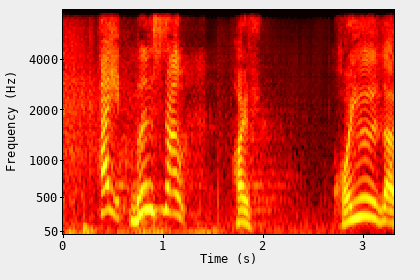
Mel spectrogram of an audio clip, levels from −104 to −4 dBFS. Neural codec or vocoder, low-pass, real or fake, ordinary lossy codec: codec, 16 kHz, 1 kbps, X-Codec, HuBERT features, trained on general audio; 7.2 kHz; fake; none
